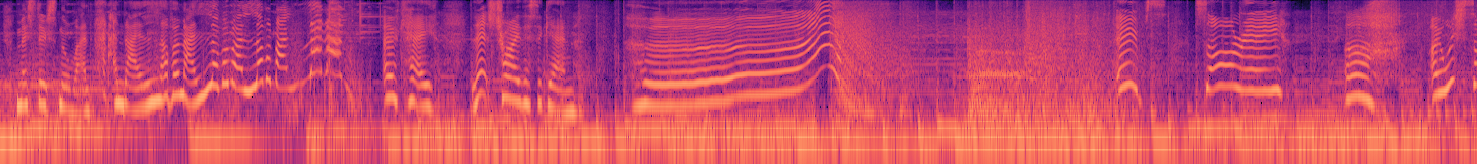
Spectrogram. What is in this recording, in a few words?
Animation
